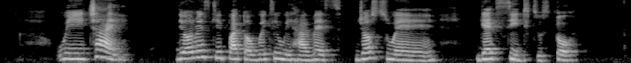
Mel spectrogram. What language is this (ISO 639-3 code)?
pcm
